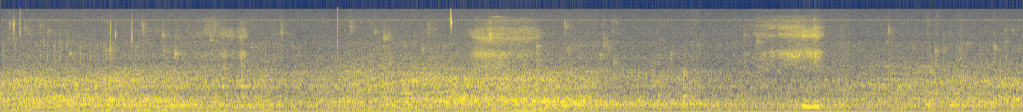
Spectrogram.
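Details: Woody, a domestic cat, snoring while asleep indoors; soft, hissing breath sounds recur every few seconds over a steady low hum, with a brief louder snort near the end.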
